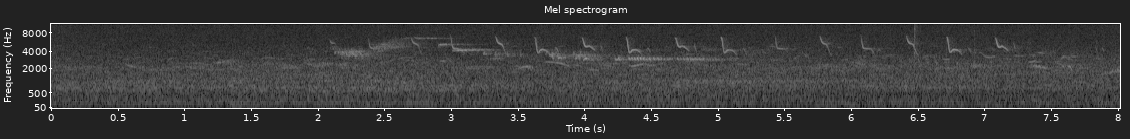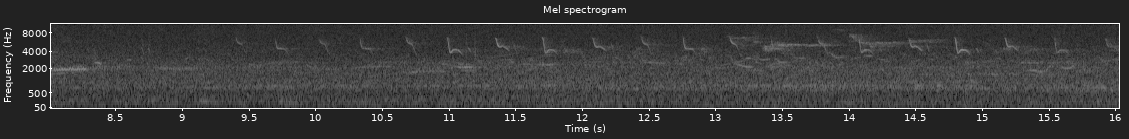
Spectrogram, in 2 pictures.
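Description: Birdsong: a songbird repeating a short, high, downward-sweeping note about three times a second in two long runs, with a few other birds calling faintly. Underneath is a steady rushing noise.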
